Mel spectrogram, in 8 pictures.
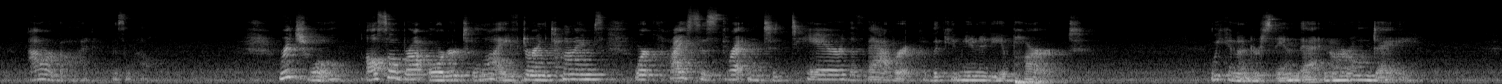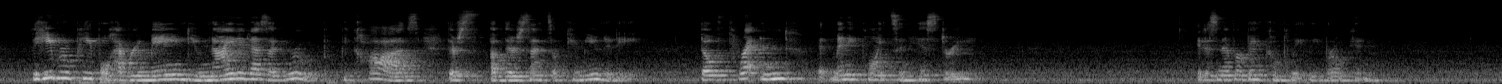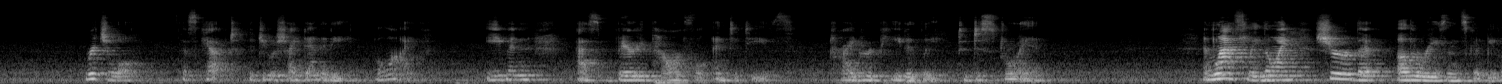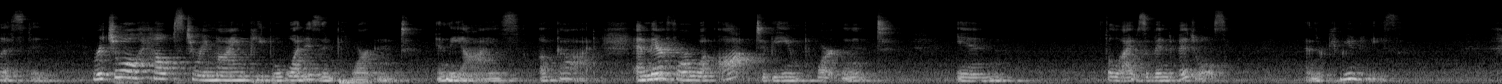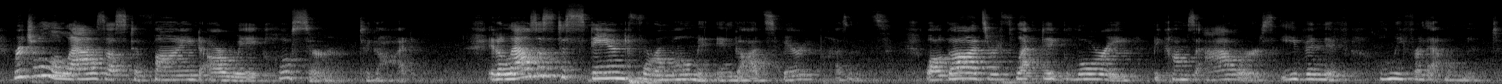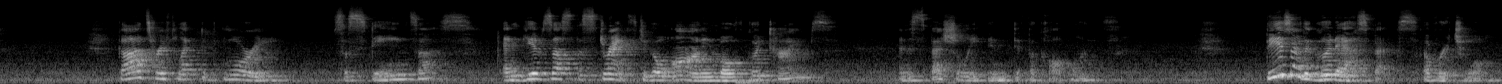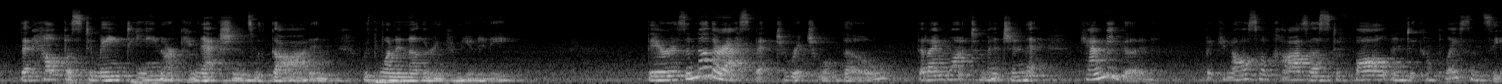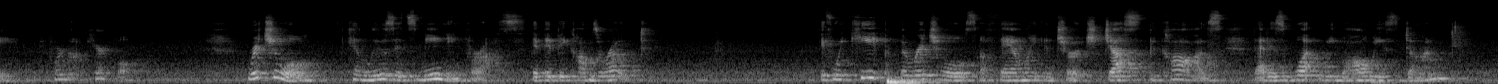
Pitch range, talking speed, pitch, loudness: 185-235 Hz, 125 wpm, 205 Hz, -25 LUFS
